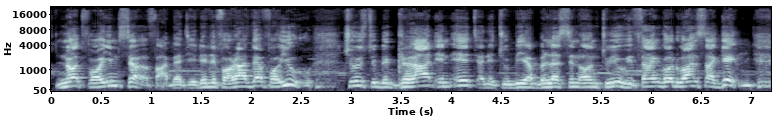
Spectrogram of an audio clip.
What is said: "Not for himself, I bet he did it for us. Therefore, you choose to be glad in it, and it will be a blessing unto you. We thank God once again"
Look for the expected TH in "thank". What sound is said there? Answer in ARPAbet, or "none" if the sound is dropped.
TH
